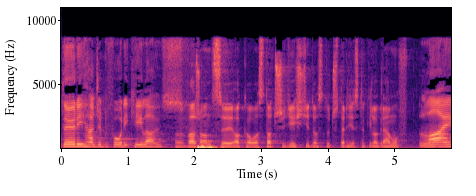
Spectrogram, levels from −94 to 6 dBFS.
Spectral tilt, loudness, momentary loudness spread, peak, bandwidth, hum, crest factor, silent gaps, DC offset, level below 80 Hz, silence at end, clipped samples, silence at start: -4 dB/octave; -19 LUFS; 12 LU; 0 dBFS; 9.2 kHz; none; 18 dB; none; under 0.1%; -24 dBFS; 0 s; under 0.1%; 0 s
